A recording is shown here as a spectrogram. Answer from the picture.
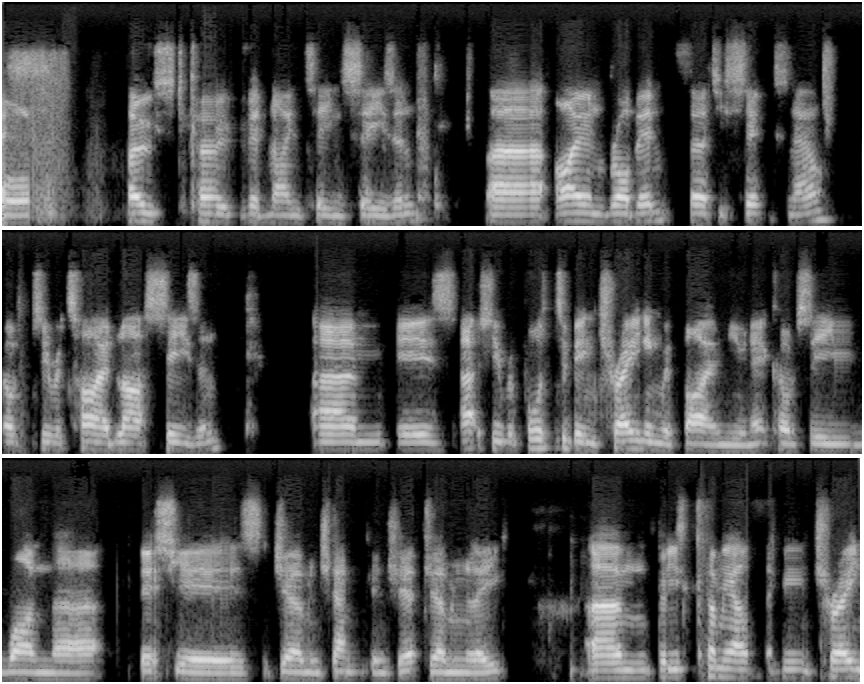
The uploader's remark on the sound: Zoom Show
